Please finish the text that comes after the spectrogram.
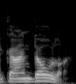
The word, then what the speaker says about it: gondola: A flatcar, by the way, is known amongst the fraternity as a gondola, with the second syllable emphasized and pronounced long.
